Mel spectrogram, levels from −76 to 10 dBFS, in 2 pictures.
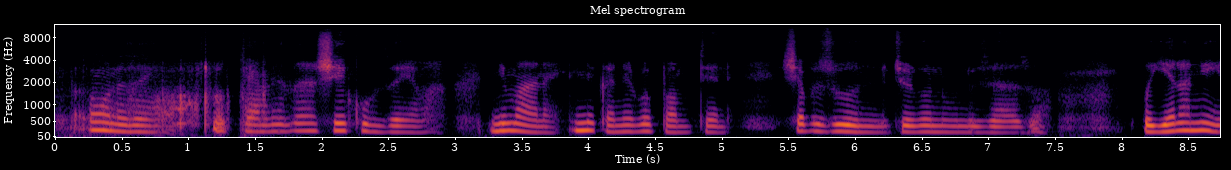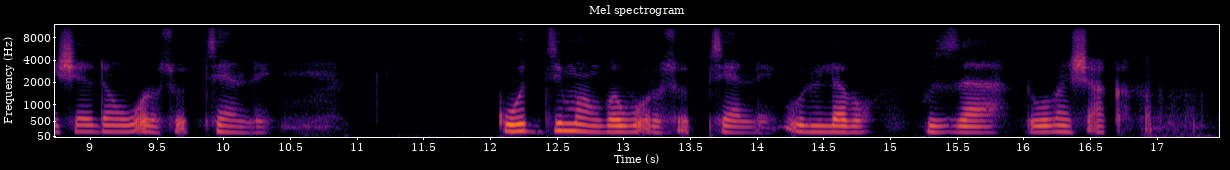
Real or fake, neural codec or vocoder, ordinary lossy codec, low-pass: fake; codec, 24 kHz, 0.9 kbps, DualCodec; MP3, 96 kbps; 10.8 kHz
